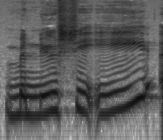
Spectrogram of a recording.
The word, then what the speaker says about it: minutiae: Have you ever heard it pronounced minutiae? And I was like, there's no possible way that's a real word. There's no way. It turns out that is how it's pronounced.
